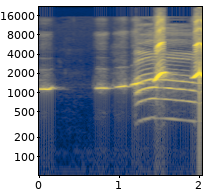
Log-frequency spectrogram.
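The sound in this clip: A person whistles a war film theme tune: a few short, bright notes, then longer sustained tones with a fuller, reedy edge, loud and with no talk over it.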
